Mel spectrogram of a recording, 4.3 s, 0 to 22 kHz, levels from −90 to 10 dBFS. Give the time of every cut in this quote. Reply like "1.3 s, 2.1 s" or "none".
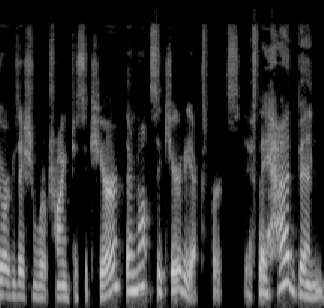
1.6 s, 3.2 s

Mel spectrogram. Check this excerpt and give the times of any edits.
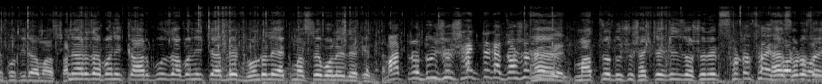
0.7 s, 3.8 s, 7.2 s

